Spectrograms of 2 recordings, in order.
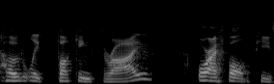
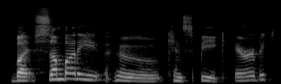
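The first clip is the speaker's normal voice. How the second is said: normal talking voice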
